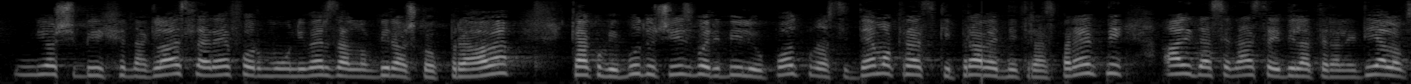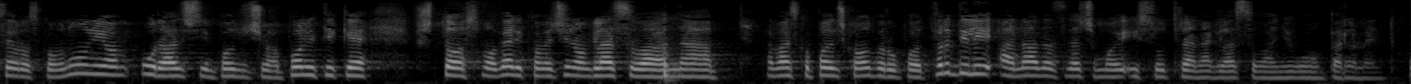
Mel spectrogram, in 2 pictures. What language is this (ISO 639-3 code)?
hrv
